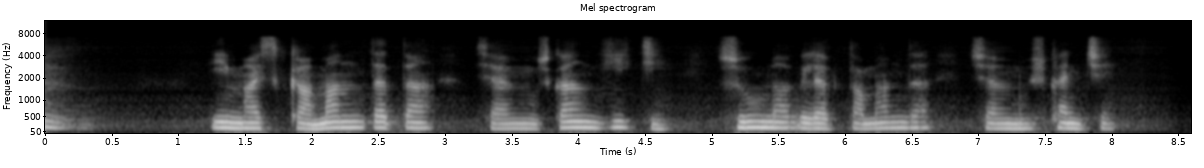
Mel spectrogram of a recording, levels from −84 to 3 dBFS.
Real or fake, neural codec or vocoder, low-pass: fake; codec, 16 kHz, about 1 kbps, DyCAST, with the encoder's durations; 7.2 kHz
